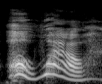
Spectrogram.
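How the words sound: The exclamation sounds spontaneous and genuinely surprised. The surprise is real and in the moment. The speaker calls it right. "natural result or reaction"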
